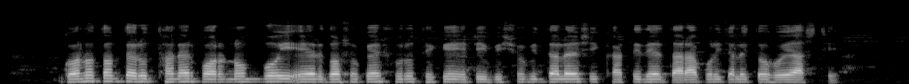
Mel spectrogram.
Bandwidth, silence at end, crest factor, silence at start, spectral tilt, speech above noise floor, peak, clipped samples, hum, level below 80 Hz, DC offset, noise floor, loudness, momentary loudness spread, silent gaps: 7.4 kHz; 0.7 s; 18 dB; 0.65 s; -6.5 dB/octave; 43 dB; -4 dBFS; under 0.1%; none; -60 dBFS; under 0.1%; -65 dBFS; -23 LUFS; 9 LU; none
